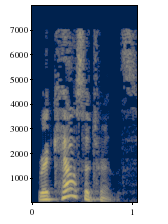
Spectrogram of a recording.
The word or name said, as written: recalcitrance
